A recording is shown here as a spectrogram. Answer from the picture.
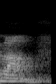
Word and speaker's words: रामः: विसर्ग, विसर्ग जैसे राम, राम हम सिंपल सा लिखते हैं राम, और राम के बाद हम क्या देते हैं?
